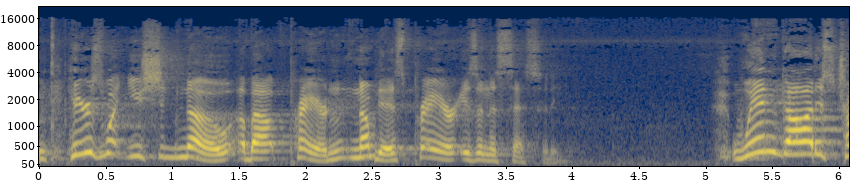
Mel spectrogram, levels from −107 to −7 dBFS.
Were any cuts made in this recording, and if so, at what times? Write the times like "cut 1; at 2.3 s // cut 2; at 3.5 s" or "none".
cut 1; at 2.5 s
